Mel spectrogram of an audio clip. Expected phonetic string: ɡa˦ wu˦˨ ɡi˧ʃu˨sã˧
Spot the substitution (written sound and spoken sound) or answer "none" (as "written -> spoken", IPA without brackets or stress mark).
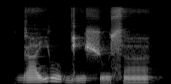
w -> j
